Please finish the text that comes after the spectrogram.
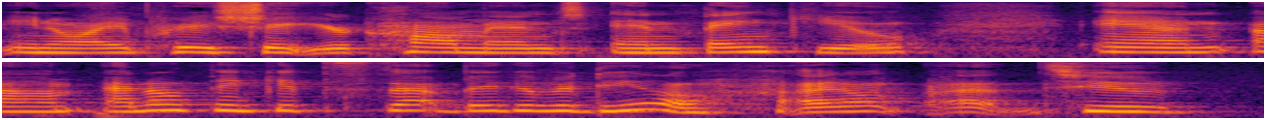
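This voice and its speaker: A woman chatting casually and ramblingly to her viewers as a craft video host, in a giggly, self-deprecating manner. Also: a little high. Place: indoors at home, voice-over recorded while crafting.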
